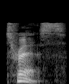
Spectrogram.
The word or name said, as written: tress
